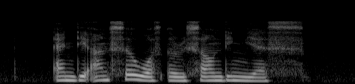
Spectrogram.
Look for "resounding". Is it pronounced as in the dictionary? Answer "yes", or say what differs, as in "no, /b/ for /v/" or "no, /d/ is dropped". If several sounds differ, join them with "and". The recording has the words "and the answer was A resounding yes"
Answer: yes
